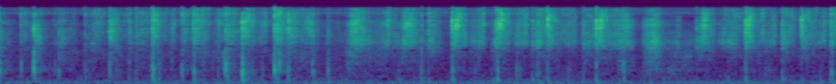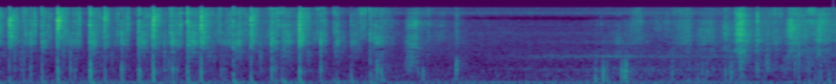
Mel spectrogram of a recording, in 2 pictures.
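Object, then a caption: Small plastic egg-shaped container. Short fingernails rapidly scratch and tap the shell of a small, hollow, purple, egg-shaped plastic Play-Doh container held in the fingers, making dense, bright, dry ticks and clicks that die away instantly over a faint steady low hum. Near the end the hands cup the egg, briefly muffling the sound and dulling its bright edge before a few last taps.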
